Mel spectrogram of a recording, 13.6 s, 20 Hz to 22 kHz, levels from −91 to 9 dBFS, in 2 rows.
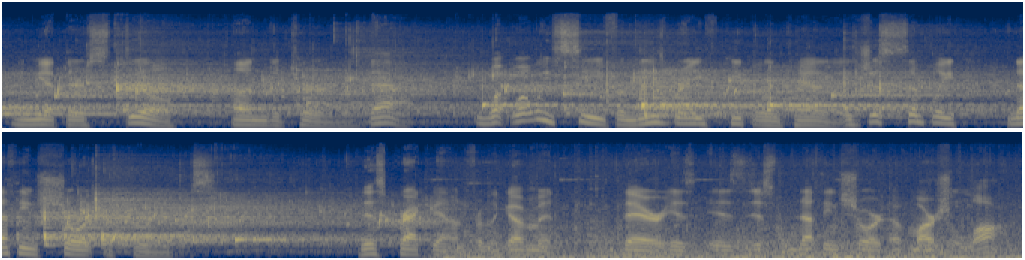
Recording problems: rain or running water; very loud; throughout; 2 dB above the speech

